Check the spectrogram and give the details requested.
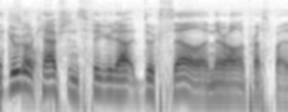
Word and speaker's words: Duxelles: Duxelles. But Duxelles. it's pronounced duxelle. But you can call it a duxelle.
